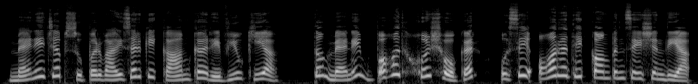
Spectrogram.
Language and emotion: Hindi, happy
